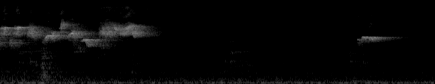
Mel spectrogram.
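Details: Singing male African yellow canary: a burst of high, tumbling twitters and trills for about a second and a half, then quiet, then one short clear whistled note.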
